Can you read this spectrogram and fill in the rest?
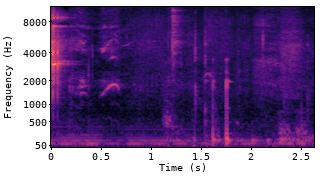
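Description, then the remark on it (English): Glass Corona beer bottles clink together in a quick toast, two or three sharp knocks in the middle, over a low hum and faint background murmur. “So we're not sponsored, but we've got a couple Coronas here.”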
